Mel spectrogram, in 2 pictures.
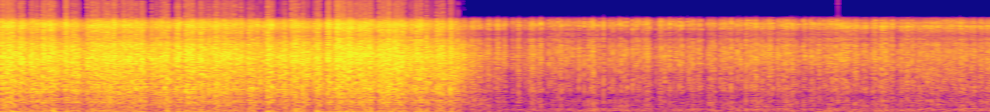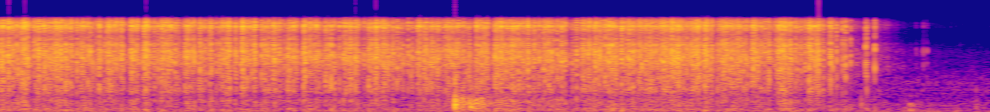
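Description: Ground fountain firework spraying sparks with a steady hissing crackle, loud for the first three or four seconds, then weaker until it burns out near the end.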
